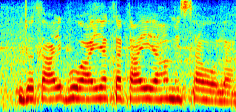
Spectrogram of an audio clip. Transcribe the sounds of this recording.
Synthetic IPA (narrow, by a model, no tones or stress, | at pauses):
d͡ʒoːt̪aːibʱuaːijɐkɐʈaːiɐɦɐ̃mɪsaɦoːlã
